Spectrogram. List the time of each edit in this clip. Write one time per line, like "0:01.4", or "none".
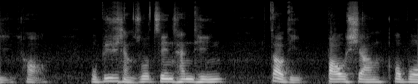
0:01.2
